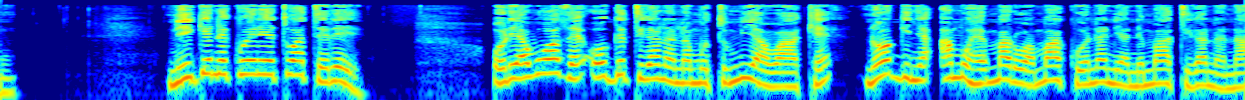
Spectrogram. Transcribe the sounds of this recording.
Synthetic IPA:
u | niːɡenekweɾeːtwaːteɾe | oɾeawɔðɛʔoɡetiɣananamotumiawakɛ | nɔːɡiɲaʔamoɦɛmaɾowamakuɔnanianematiɣanana

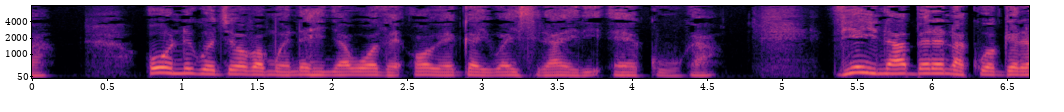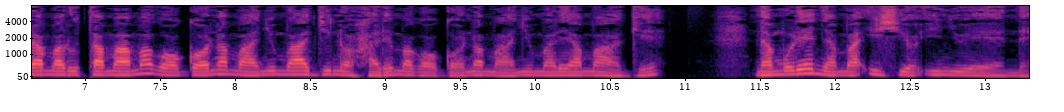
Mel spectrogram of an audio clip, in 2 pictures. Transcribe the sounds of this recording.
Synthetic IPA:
oneɣwɔd͡ʒɛhɔvamwɛnɛhiɲawɔðɛʔɔwɛɡaiwaisiɾaɛɾiʔɛːkuːɣa | ðjeinabɛɾɛnakuɔɡɛɾɛɾamaɾutamamaɣɔɡɔnamaɲumad͡ʒinɔhaɾemaɣɔɡɔnamaɲumaɾeamaːɡe | namoɾeɛɲamaʔiɕiɔʔiɲweɛnɛ

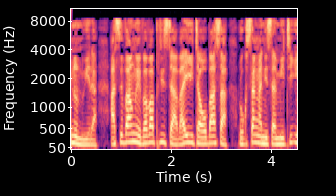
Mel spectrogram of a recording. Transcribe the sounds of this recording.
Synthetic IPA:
non̤wiːɾaː | siʋamwe̞ʋaʋapristaʋaiːtawo̞ɓasa | ro̞ku̥saŋɡanisamiti

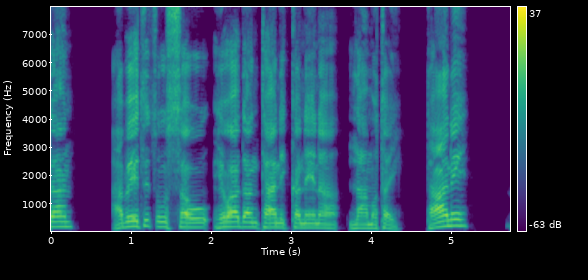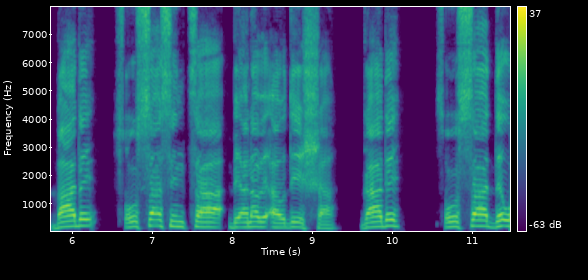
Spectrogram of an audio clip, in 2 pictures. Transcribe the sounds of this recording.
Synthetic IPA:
ɐn | hɐ̰be̞ːt̪ɪt͡sʼo̞ːsːɐwhɛwaːd̪ɐnt̪aːnɪkːɐneːnalaːmɔt̪ɐj̰ | t̪aːnɪ | baːd̪ɛ | t͡sʼoːsːaːsɪnt͡sːaːbɛʔɐnɐwɛʔɐwd̪eːʃːaː | ɡaːd̪ɛ | t͡sʼo̞ːsːaːd̪ɛʔ

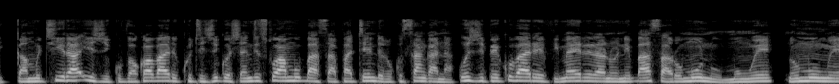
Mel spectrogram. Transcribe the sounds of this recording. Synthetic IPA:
ɡamutʰiɾaiʐikub͡vakwaʋaɾikut̬iʐiɡʱo̞ʃandiswamuɓasapate̞nde̞ro̞kusaŋɡaːnauʐipe̞kuʋaɾe̞vʱimaeɾerano̞ne̞ɓasaɾo̞mun̤umuːmwe̞no̞muːmwe̞

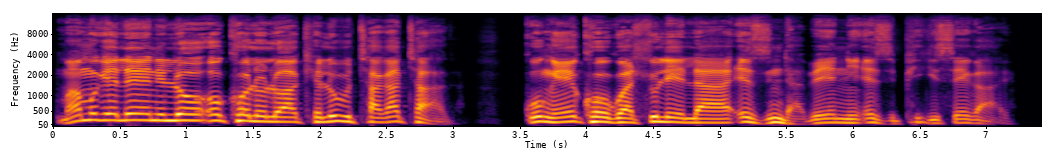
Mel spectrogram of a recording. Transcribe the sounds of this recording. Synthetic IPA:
mamuɣɛlenilɔːkʰɔlɔlwakʰɛluβutʰaɣatʰa̰ːɣa | ɣuŋɛkʰɔɣwaɬulɛlaezindʱa̰βeniʔezipʰiɣisɛɣa̰ːjɔ

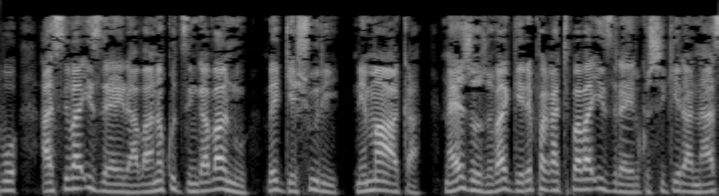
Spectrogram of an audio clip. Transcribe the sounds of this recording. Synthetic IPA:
o | asiʋais̬rae̞ɾiɦaʋanakud͡ziŋɡaʋan̤uʋe̞ɡʱe̞ʃuɾine̞maːka | naiʐo̞ʐo̞ʋaɡʱe̞ɾe̞pakati̥paʋais̬rae̞ɾikuʂikiɾan̤aːsi̥

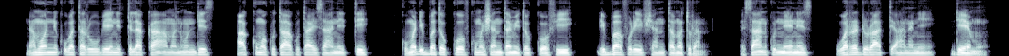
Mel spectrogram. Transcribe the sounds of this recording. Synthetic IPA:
nɐmo̞ːnːɪkʼʊbɐt̪ɐɾuːbe̞ːnɪt̪ːɪlɐkːaːɐmɐnhʊnd̪ɪs | ʔɐkːʊmɐkʊt̪aːkʊt̪aːɪsaːniːt̪ːɪ | kʊmɐᶑɪbːɐt̪ɔkːo̞ːfkʊmɐʃɐnt̪ɐmiːt̪ɔkːo̞ːfɪ | ᶑɪbːɐɐfʊɾiːfʃɐnt̪ɐmɐt̪ʊɾɐ̰n | ʔɪsaːŋkʊnːe̞ːnɪs | wɐrːɐd̪ʊɾaːt̪ːɪaːnɐniː | d̪e̞ːmʊ

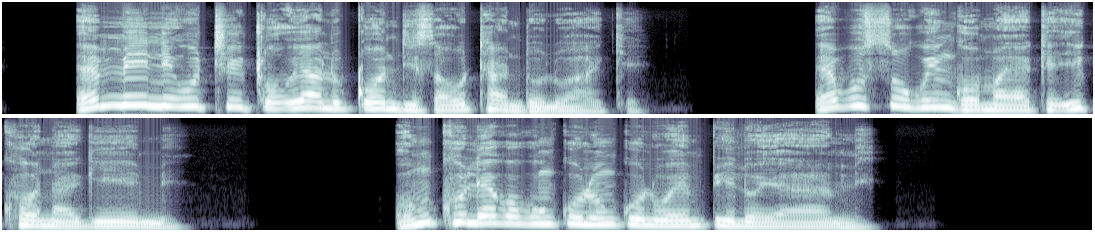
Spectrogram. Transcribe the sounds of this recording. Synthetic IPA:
eminiutʰiǁɔujaluǃondʱisautʰandʱɔlwaːkʰɛ | eβusuɣuiŋʱɔmajakʰɛikʰɔnaɣiːmi | om̩kʰulɛɣ̬ɔɣuŋkʼuluŋkʼuluwempʼilɔjaːmi

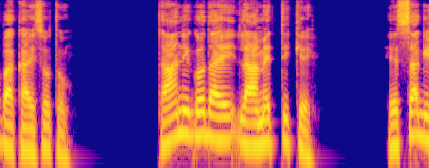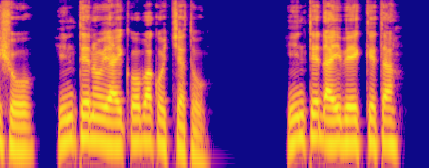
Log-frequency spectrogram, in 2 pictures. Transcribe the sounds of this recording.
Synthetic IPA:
bɐkɐjsɔt̪ɔ̰ | t̪aːnɪɡɔd̪ɐjlaːmɛt̪ːɪkːɛ̰ | hɛsːɐɡɪʃoː | hɪnt̪ːɛnɐwjɐjkʼo̞ːbɐkɔt͡ʃːɐt̪o̰ː | hɪnt̪ːɛɗɐjbe̞ːkːɛt̪ɐ

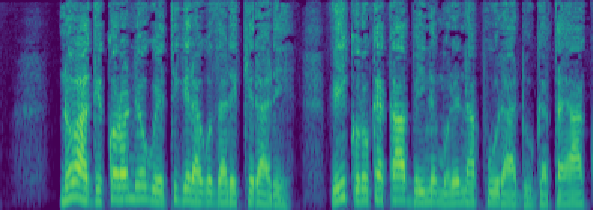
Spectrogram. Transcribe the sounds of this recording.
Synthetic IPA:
nɔaɡekɔɾɔneoɣwetiɣeɾaɣoðaɾekeɾaɾe | ɣeikoɾokɛkaːbɛinemoɾenapuɾaduːɡatajaku̥

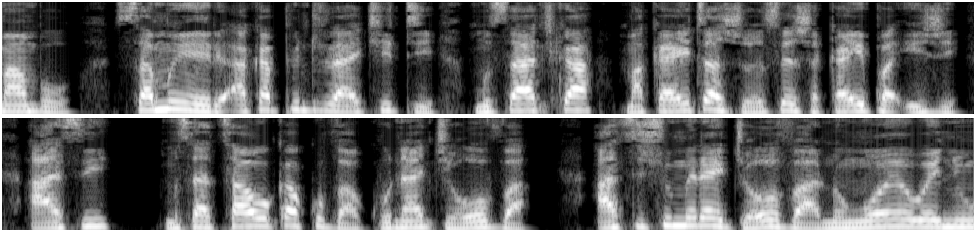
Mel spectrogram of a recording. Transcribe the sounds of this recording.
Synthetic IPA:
bo | samue̞ɾiakapinduraːt͡ʃiːtimusat͡ʃkamakaitaʐo̞se̞ʐakaipaʔiːʐiasi | musat͡saukakub͡vakunad͡ʒe̞ɦo̞ːvʱaː | siʃumiɾaid͡ʒe̞ɦo̞vʱano̞mŋo̞jo̞we̞ɲu

